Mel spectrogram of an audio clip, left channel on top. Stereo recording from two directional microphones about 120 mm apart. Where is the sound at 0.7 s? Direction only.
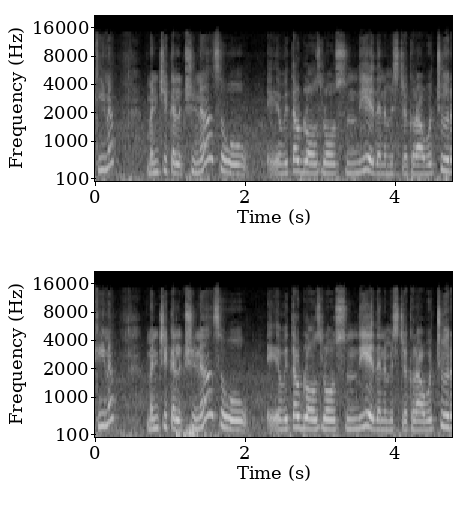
35° right (ahead or behind).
